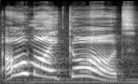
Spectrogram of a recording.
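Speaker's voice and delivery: slow, loud, high gasp of shock. Real, not acted. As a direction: react in real horror. Shocked reaction to story.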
